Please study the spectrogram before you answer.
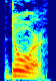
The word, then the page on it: door: American English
